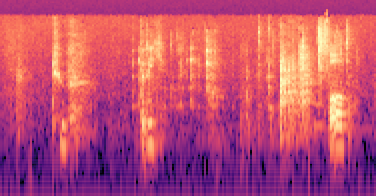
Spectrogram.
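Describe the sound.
Dice, including ten-sided dice, clatter and tumble across a hard surface in several short, sharp bursts of rattling as a damage roll is made in a tabletop game, with a louder jumble of clicks near the end and faint voices underneath.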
